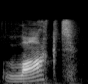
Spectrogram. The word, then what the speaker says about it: locked: go to the word locked okay instead of yeah instead of Lo L it is La locked L great okay this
